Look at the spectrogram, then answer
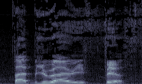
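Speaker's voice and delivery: put-on slow, mumbly, thick French accent.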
